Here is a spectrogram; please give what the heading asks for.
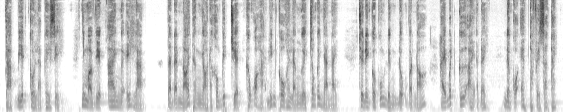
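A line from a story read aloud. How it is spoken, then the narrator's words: Soft, gentler old man. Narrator (Vietnamese): Ông ấy khẽ nói với một điệu bộ khác với vẻ cục cằn sáng nay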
